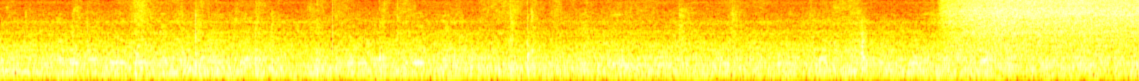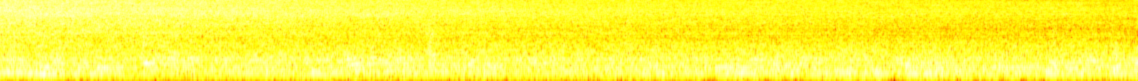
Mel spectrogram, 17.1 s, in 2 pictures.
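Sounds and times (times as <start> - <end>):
train interior rushing hiss: 7.0 - 17.0.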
